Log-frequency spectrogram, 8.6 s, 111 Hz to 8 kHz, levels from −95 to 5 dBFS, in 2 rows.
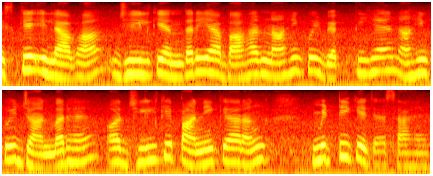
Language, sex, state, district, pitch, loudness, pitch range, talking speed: Hindi, female, Bihar, Jahanabad, 210 Hz, -17 LUFS, 180-230 Hz, 195 wpm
